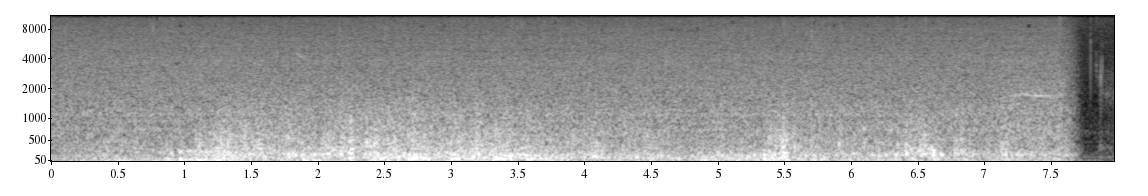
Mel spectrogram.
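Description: Steady rain with rumbling thunder in the video game Farming Simulator 22 on the Elmcreek map, a dense, continuous roar of rainfall that cuts off abruptly at the end.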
